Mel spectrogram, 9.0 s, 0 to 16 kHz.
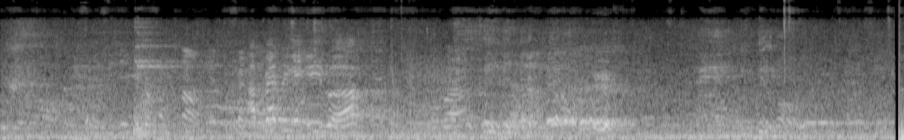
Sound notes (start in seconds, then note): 4.8 everyone laughing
